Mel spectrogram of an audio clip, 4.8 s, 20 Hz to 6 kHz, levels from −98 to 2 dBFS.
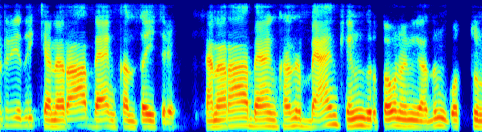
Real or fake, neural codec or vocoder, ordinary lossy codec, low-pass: fake; autoencoder, 48 kHz, 32 numbers a frame, DAC-VAE, trained on Japanese speech; none; 5.4 kHz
